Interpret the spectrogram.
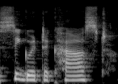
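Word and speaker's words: Sigrid Dekaste: I'm on LinkedIn and Facebook, of course, and Sigrid DeCast on my under my name is probably the most straightforward way.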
